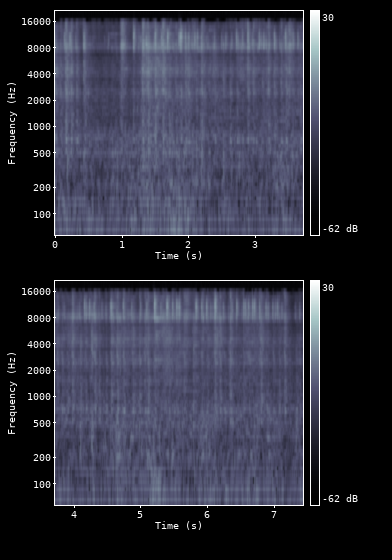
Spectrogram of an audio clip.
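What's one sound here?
Tyres hum and rattle on the road surface.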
